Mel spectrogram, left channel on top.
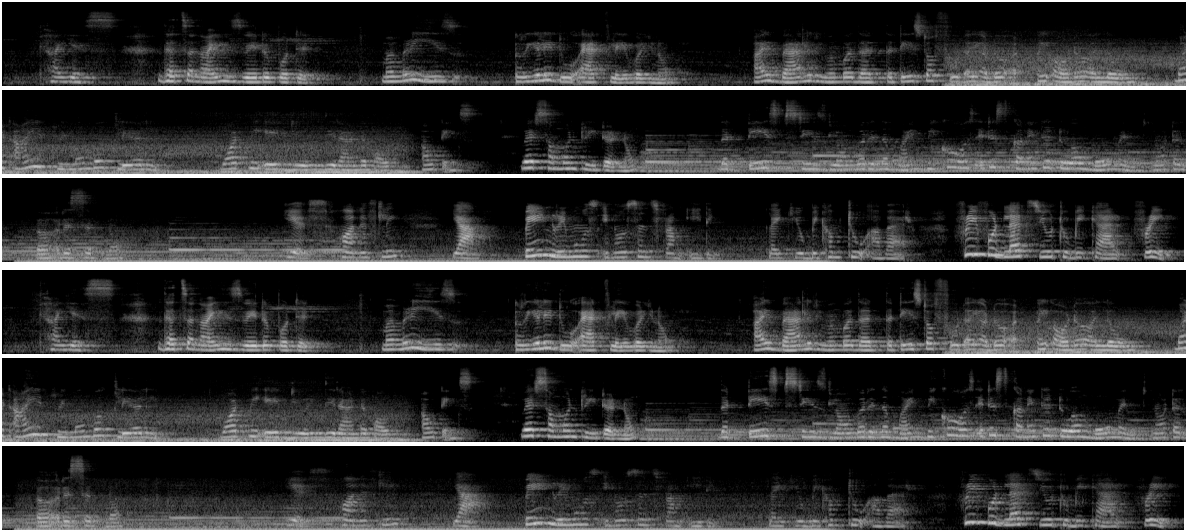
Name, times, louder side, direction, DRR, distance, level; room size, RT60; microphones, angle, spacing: voice 1, 0.0-11.4 11.7-13.4 14.0-15.7 16.0-16.5 17.0-18.2 19.0-23.7 24.0-24.9, right 1 dB, 30° right, 6 dB, 1.8 m, -26 dB
sound 1, 9.4-15.9, equal, 15° left, 5.8 m, -30 dB
sound 2, 18.2-27.1, left 3 dB, 75° left, 2.1 m, -34 dB
sound 3, 23.8-31.9, equal, 80° right, 1.3 m, -28 dB
voice 2, 26.5-27.6 28.2-28.4 28.9-30.8 31.3-32.8 33.2-35.3, left 2 dB, 60° left, 7 dB, 1.6 m, -27 dB
24.0 x 13.0 x 3.5 m, 0.64 s
head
